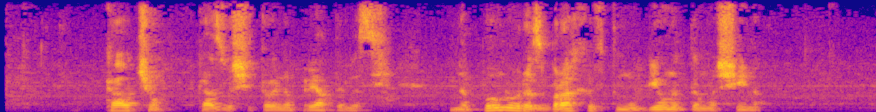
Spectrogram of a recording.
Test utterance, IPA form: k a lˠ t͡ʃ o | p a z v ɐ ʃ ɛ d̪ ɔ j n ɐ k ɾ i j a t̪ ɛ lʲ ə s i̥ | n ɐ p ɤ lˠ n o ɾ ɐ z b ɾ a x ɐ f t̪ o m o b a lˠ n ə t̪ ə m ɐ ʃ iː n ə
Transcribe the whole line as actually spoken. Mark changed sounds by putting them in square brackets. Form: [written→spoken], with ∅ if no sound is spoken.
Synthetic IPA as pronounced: k a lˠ t͡ʃ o | [p→k] a z v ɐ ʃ ɛ [d̪→t̪] ɔ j n ɐ [k→p] ɾ i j a t̪ ɛ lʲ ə s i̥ | n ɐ p ɤ lˠ n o ɾ ɐ z b ɾ a x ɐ f t̪ o m o b [a→i] lˠ n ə t̪ ə m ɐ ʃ [iː→i] n ə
